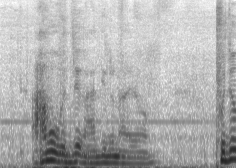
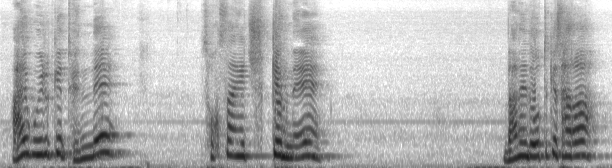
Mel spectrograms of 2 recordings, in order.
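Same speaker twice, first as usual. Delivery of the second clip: high-pitched mock lament; 한탄하는 시늉; 9 semitones higher than usual. Shown as a demonstration. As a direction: wail it in a raised voice, drawing out the complaint. 본보기로 보인 한탄. (높은 목소리로 푸념하듯)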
